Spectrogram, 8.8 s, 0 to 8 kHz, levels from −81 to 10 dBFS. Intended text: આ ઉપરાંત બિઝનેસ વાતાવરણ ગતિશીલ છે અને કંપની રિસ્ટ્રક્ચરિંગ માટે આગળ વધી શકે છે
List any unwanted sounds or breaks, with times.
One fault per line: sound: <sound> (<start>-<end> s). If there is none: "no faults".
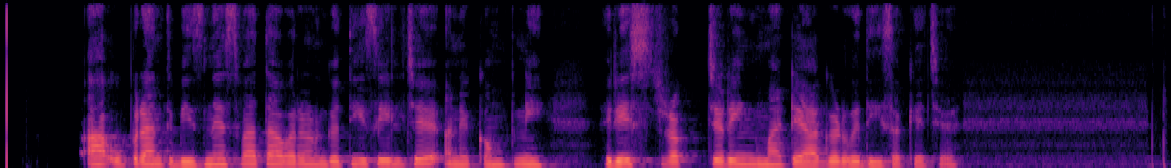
no faults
